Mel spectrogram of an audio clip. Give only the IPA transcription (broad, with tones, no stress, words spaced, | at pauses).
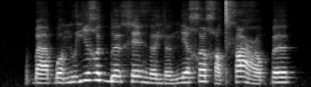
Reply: ɓa˩ ɓɔ˩nu˧ji˥ʁø˥ ɡ͡bœ˧xɛ˧ɦœ˩ jœ˩ ŋe˧ χø˥χa˩tˤxɛ˥ ʕɔ˩k͡pœ˥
